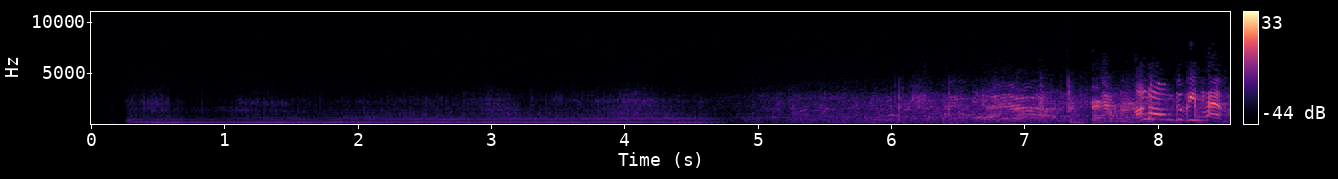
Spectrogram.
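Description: Ship's steam whistle giving one long, steady blast of several tones at once, which cuts off a little past halfway. Then the chatter of a crowd rises and grows loud.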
